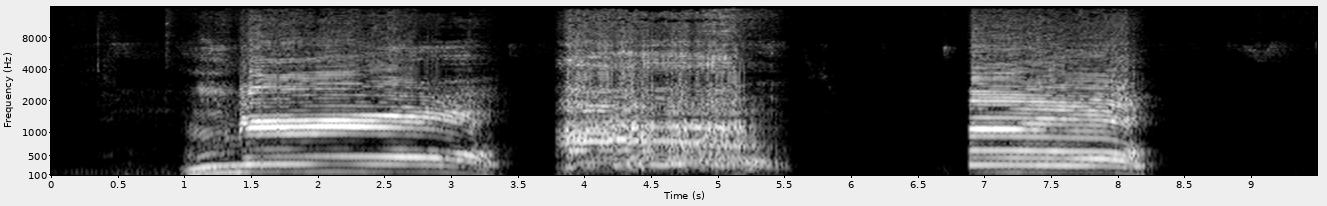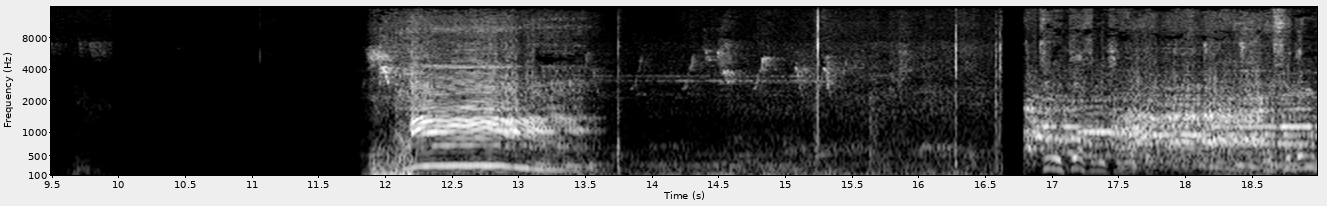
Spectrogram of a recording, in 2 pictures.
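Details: Cow (Bos taurus), moo.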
